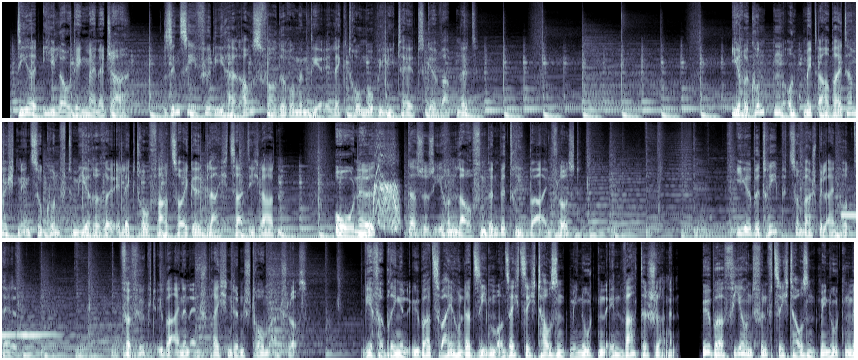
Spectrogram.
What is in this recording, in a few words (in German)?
Erklärfilm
